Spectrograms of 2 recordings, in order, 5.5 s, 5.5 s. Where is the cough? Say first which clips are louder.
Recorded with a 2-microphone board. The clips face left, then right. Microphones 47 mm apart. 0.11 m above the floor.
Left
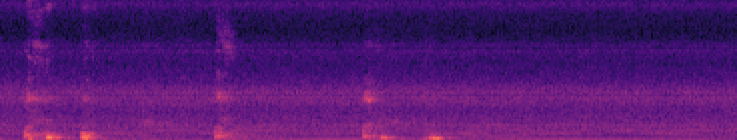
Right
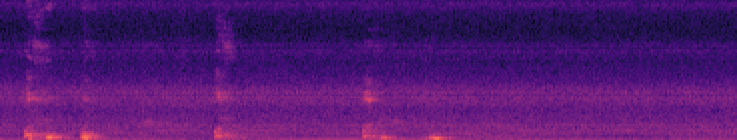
Left 1 dB; 20° left (ahead or behind), 1.3 m.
